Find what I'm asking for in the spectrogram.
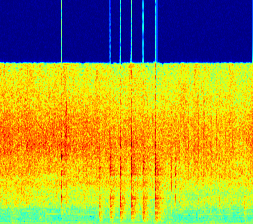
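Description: Beef pieces sizzling and being stirred in a hot pan for a broccoli beef stir-fry, a steady crackling sizzle with a few scraping stirs, close, under background music.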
